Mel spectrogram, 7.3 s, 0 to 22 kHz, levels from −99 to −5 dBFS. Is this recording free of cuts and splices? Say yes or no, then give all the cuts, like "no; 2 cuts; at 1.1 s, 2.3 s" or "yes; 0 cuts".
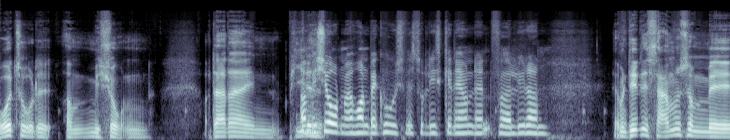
yes; 0 cuts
